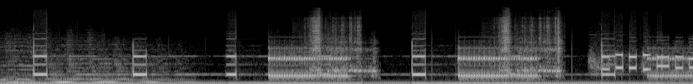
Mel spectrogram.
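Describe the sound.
Telephone keypad tones dial a number to call a studio: many short, bright beeps in quick uneven bursts over a steady low hum, and no one speaks.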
